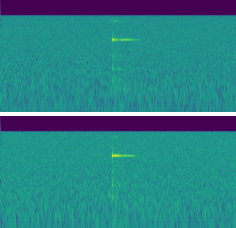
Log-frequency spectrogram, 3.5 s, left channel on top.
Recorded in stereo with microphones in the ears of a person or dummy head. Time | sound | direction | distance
1.7 | dishes clattering | 5° right (ahead or behind) | 4.5 m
